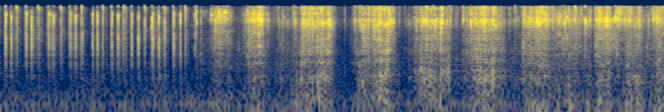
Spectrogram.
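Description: Long acrylic nails scratch across a black beaded sequin fabric purse, raking over its beaded body and bead fringe. About two seconds of quick, clicky bead rattles give way to longer, bright, hissy scratching swells that rise and fall in waves.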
